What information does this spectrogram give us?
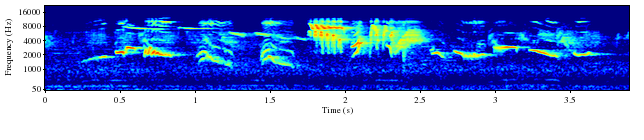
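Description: A blackbird sings a rapid, varied run of whistled phrases mixed with high twittering and scratchy notes, with almost no pause between them.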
